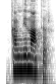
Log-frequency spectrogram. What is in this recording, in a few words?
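"kombinator", Azerbaijani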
